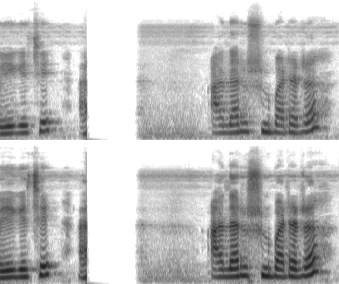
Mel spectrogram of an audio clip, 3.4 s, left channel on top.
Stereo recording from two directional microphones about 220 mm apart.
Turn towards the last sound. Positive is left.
turn(degrees=-35)  # may be behind; listen again after turning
